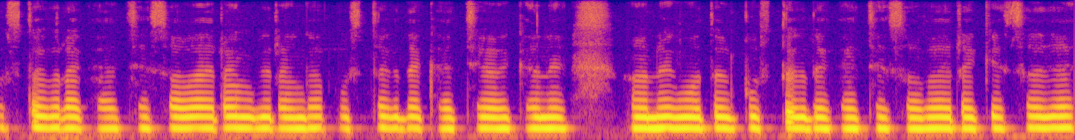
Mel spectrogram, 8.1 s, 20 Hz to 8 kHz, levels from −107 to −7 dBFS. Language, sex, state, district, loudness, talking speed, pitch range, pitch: Bengali, female, West Bengal, Jalpaiguri, -14 LUFS, 120 wpm, 190-195 Hz, 195 Hz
